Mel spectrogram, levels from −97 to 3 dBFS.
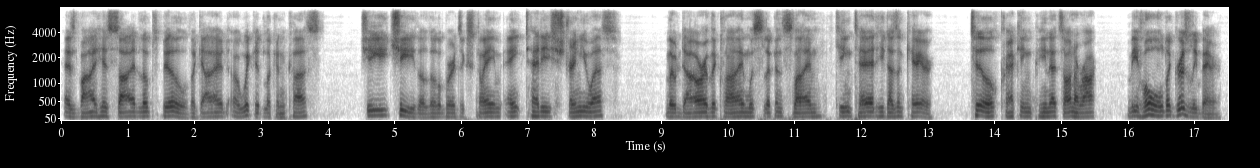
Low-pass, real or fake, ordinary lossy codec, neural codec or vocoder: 7.2 kHz; fake; Opus, 64 kbps; codec, 24 kHz, 3 kbps, HILCodec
